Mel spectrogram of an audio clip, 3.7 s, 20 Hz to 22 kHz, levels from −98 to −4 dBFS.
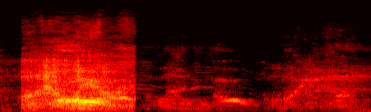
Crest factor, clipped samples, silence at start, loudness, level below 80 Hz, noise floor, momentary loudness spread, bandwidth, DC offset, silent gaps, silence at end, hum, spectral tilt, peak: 20 dB; under 0.1%; 0.2 s; -38 LUFS; -76 dBFS; -64 dBFS; 24 LU; 14 kHz; under 0.1%; none; 0.15 s; none; -5 dB/octave; -22 dBFS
